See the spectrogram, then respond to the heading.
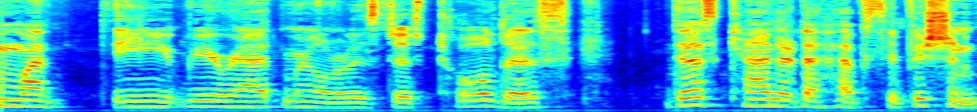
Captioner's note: speaking French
